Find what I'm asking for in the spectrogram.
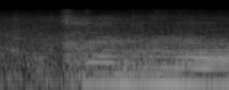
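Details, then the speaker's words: Nissan, steering turned: low drawn-out groaning creak that swells and worsens when forced, from a worn stabilizer link needing replacement. "é trocar essa trocar essa beleta aqui que ela tá arranjando é certo quando eu força ela faz mais ainda"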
